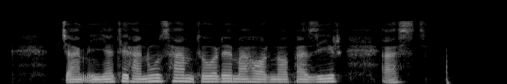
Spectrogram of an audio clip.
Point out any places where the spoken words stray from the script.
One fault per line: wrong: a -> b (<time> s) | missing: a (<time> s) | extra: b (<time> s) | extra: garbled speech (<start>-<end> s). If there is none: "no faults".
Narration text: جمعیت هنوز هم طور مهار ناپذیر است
no faults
